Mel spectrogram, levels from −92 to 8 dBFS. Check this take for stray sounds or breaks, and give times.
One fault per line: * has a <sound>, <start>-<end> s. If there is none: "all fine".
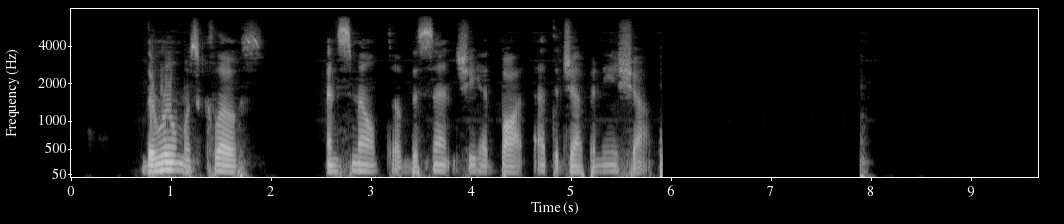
all fine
